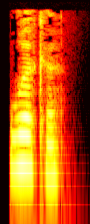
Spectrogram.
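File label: "worker", British English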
